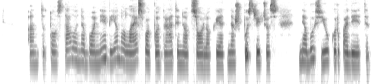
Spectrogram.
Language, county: Lithuanian, Alytus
